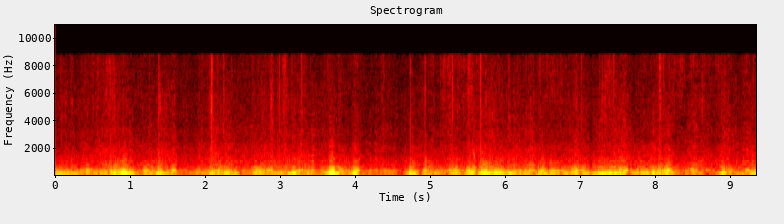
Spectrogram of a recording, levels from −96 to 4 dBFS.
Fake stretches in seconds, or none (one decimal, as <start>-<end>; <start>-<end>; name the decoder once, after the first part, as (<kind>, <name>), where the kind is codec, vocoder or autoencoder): 0.0-9.4 (vocoder, WaveNeXt)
